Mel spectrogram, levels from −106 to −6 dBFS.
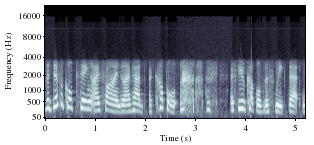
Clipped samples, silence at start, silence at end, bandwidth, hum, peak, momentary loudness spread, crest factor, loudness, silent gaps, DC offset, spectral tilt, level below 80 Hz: under 0.1%; 0 s; 0 s; 3.8 kHz; none; -2 dBFS; 9 LU; 14 dB; -17 LUFS; none; under 0.1%; -8 dB/octave; -62 dBFS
